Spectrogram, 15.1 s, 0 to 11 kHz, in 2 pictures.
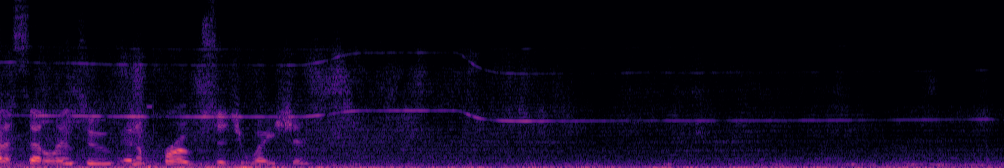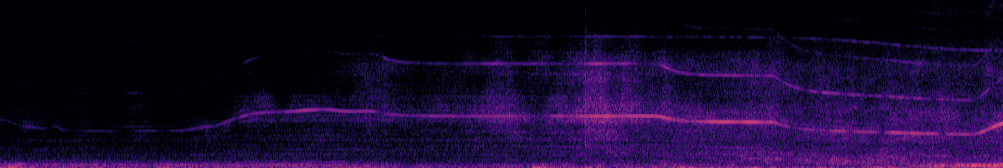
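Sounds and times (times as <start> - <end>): wind rumble on microphone: 0.0 - 10.5
model jet ducted fan whining: 0.0 - 15.0.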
